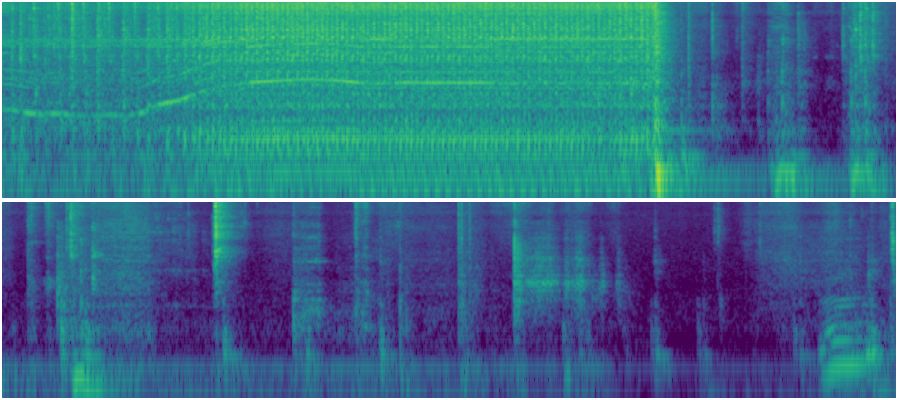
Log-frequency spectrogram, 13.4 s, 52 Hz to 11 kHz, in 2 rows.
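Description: Sewing machine basting a bag's slip pocket shut 1/8 inch from the edge while making a hobo-style shoulder bag. It runs as a steady, close whir for about five seconds, then stops, followed by scattered clicks and handling noises.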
